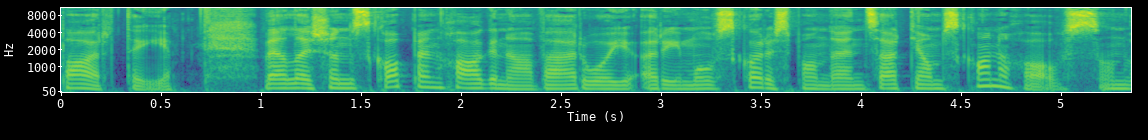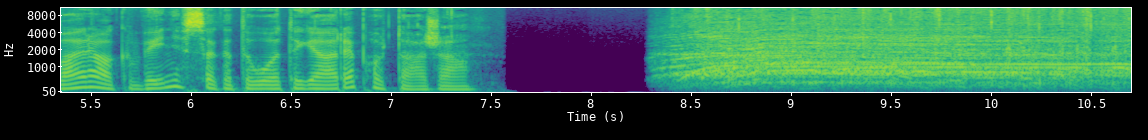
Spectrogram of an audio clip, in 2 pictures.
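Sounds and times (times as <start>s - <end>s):
speech: 0.0s - 7.5s
Moderates party members applauding and cheering: 8.3s - 10.6s.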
